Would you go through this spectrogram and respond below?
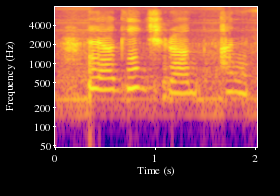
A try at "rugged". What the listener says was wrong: No, luggage, rugged. Yeah, I think the R and the L sound, you're about 60% intelligible on that, but I still think you can practice it.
